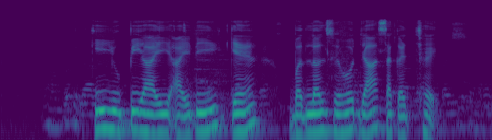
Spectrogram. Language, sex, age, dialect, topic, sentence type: Maithili, male, 18-24, Bajjika, banking, statement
